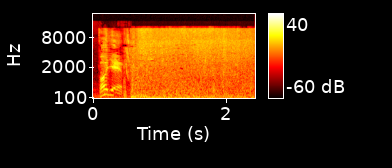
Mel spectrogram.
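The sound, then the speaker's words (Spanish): A brief voice fragment is cut off by a huge explosion of charges on the bridge across the Rhine at Remagen as American troops begin to cross. A loud, deep roar of rumbling noise fills the rest of the moment without fading, heavy in the low end. “Se produce una enorme explosión.”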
